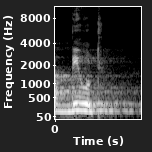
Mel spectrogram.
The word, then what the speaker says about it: ब्यूट: से मैंने क्या बोला, मैंने बोला ब्यूट, इसको बट नहीं बोलेंगे, ब्यूट लिखते हैं BUT, बट लगता है लेकिन इसको प्रोनाउंस करेंगे ब्यूट।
